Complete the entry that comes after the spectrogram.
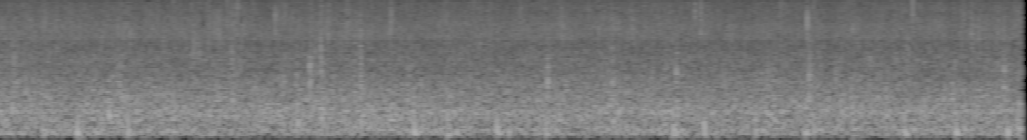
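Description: Steady rain in the video game Shadows Over Loathing, a dense unbroken hiss of drops pattering on surfaces, constant and even throughout with no voices.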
